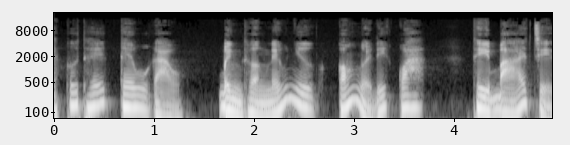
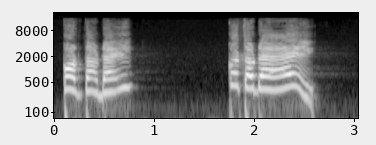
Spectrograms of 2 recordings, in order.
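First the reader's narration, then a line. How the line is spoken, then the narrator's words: Shrill woman's screaming. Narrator (Vietnamese): tiếng vợ mình gào choe choé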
